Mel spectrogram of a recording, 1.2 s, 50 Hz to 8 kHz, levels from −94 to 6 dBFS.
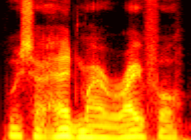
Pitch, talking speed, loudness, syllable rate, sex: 95 Hz, 250 wpm, -17 LUFS, 5.2 syllables/s, male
